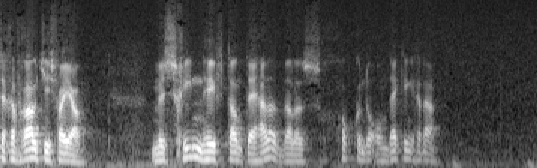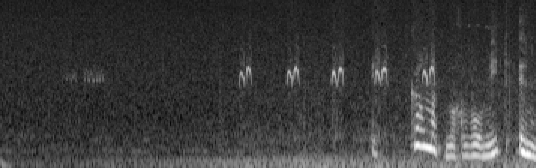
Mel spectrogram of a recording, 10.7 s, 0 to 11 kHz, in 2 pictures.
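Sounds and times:
speech: 0.0 - 4.5, 9.5 - 10.7
soft constant hiss: 0.0 - 10.7
bird chirping outdoors on a terrace: 5.9 - 6.6, 7.5 - 10.6
fainter bird calls: 5.9 - 10.5.

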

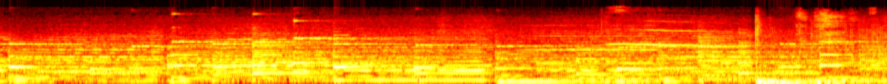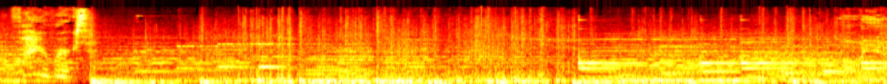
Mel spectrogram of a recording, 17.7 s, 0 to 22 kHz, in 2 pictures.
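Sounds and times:
music: 0.0 - 17.7
fireworks booming and crackling: 5.9 - 17.7
voices: 17.1 - 17.7.

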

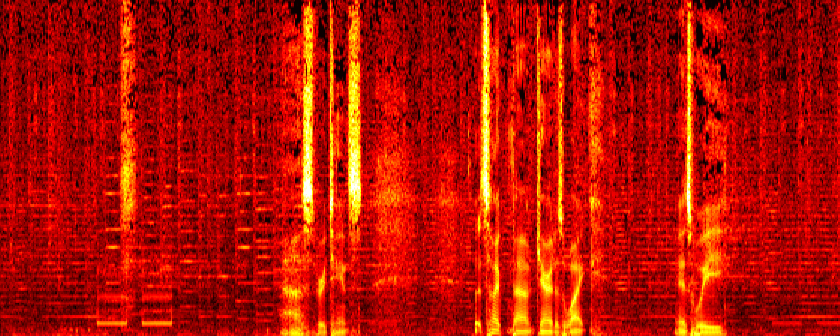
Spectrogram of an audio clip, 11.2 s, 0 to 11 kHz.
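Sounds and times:
telephone ringback tone: 1.0 - 2.4, 4.0 - 4.9, 7.9 - 9.0, 9.7 - 11.1
speech: 3.8 - 5.1, 6.4 - 8.1, 9.0 - 9.8.

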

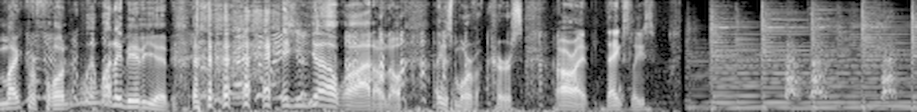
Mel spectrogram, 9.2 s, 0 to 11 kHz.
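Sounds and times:
laughter: 0.0 - 6.5
speech: 0.0 - 6.6
dog barking playfully in yips and woofs: 7.8 - 9.1.

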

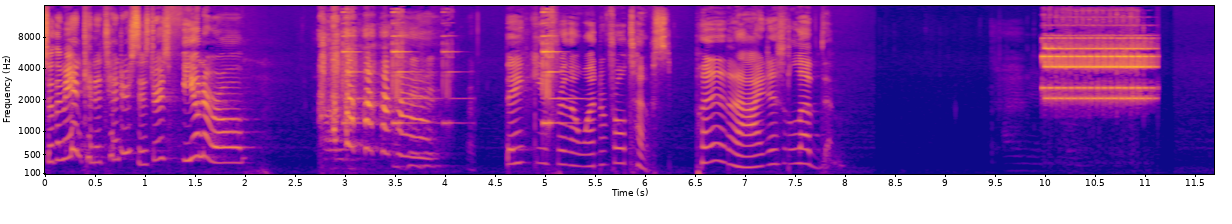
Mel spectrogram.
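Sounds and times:
speech: 0.0 - 2.2, 2.8 - 4.1, 4.7 - 8.1
telephone ringing with an electronic trill: 10.0 - 11.2.

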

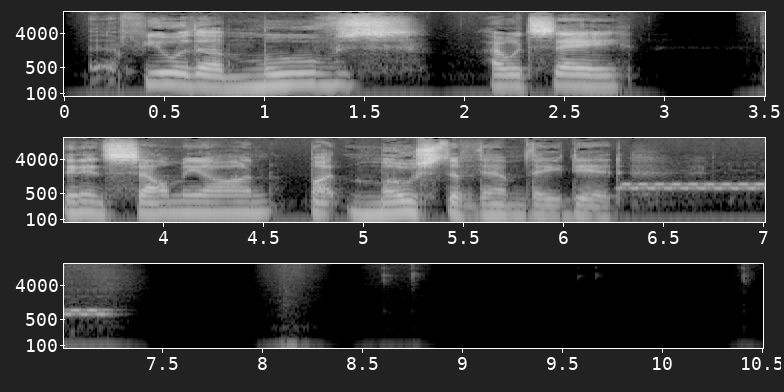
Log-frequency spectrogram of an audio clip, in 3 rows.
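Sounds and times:
speech: 0.1 - 2.9, 3.5 - 6.6
telephone ringing with warbling electronic tone: 6.3 - 7.4.

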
